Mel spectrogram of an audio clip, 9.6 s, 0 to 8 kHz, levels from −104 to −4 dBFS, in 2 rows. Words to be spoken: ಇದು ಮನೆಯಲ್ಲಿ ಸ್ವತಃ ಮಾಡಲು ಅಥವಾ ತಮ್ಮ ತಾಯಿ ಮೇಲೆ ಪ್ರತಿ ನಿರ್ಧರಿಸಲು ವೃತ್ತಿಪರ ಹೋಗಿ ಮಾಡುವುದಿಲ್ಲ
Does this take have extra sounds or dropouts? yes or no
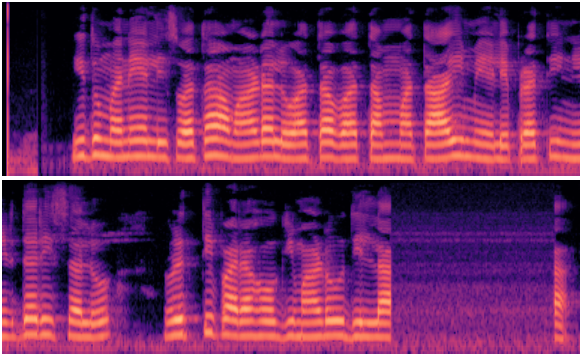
no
